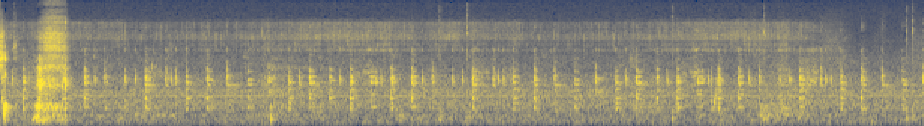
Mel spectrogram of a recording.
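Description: A sausage sizzles on a hot grill.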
